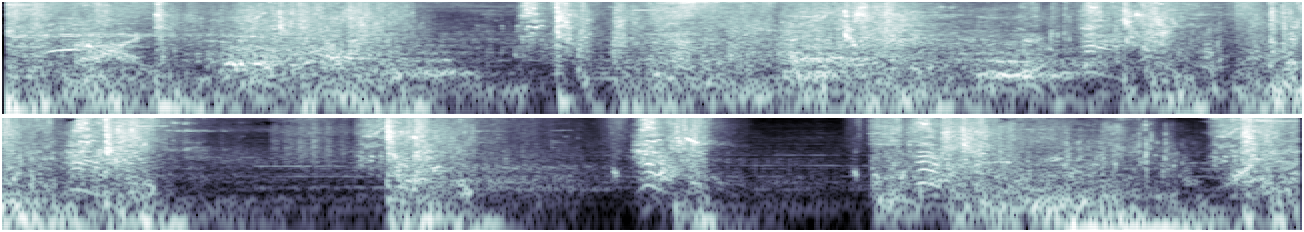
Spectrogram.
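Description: Game fighting sound effects clash and crackle in quick bursts.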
